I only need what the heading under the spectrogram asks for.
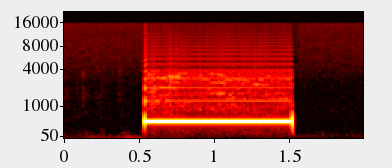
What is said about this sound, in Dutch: Hij gaat over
